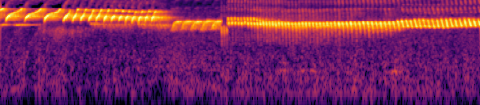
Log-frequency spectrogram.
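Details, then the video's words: Male canary song used to stimulate other males to sing: fast repeated whistled syllables give way to a low rapid trill, then a long, dense rolling trill that rises slightly toward the end. "مجموعة صوت الكناري لتحفيز الذكر على التغريد"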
